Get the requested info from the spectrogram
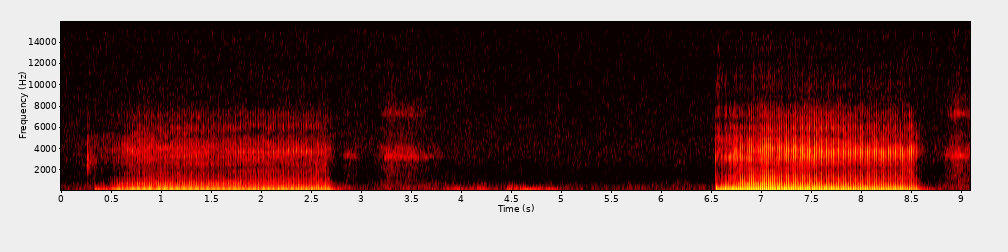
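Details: A sleeping English Bulldog snores very loudly, with long rasping, rattling breaths separated by quiet pauses.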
